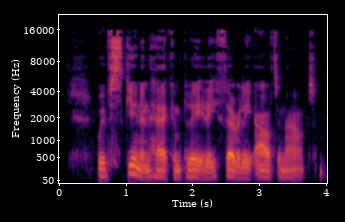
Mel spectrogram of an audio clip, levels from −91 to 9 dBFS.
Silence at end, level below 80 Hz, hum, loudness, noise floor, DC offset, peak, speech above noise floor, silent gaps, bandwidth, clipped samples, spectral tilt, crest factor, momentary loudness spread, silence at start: 0.15 s; -72 dBFS; none; -28 LUFS; -52 dBFS; under 0.1%; -10 dBFS; 24 dB; none; 16.5 kHz; under 0.1%; -3 dB/octave; 18 dB; 12 LU; 0.2 s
